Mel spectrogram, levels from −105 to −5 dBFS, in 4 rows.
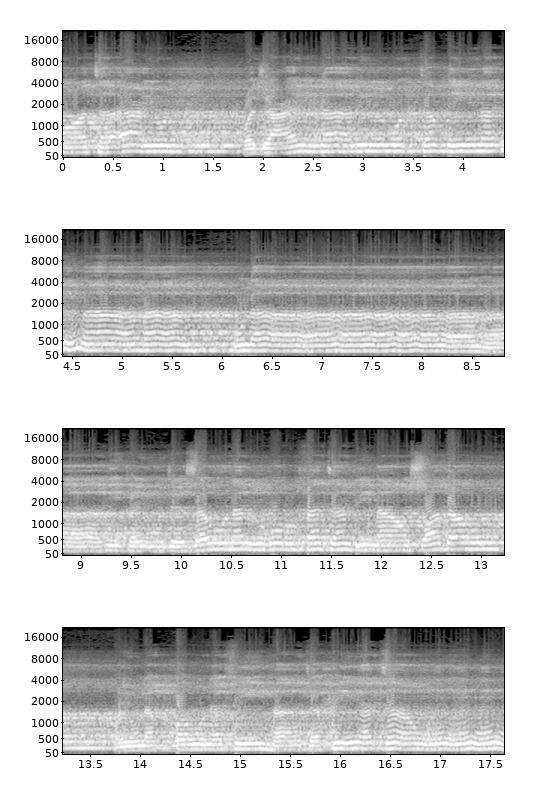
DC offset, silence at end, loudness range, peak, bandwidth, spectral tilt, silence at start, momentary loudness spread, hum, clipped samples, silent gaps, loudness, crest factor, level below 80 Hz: under 0.1%; 0 s; 0 LU; 0 dBFS; 13 kHz; -5.5 dB/octave; 0 s; 2 LU; none; 2%; none; -8 LUFS; 8 dB; -48 dBFS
